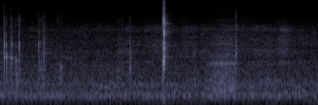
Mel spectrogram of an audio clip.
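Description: Plastic pod cartridge and body of a Joyetech Exceed Edge pod vape being handled: a scatter of light clicks and taps as the pod is worked in the device. The loudest is a single sharp click about two seconds in.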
